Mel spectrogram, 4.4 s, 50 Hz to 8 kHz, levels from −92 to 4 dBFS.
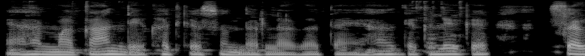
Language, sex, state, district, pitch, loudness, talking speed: Bhojpuri, female, Uttar Pradesh, Deoria, 140 Hz, -32 LUFS, 150 wpm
